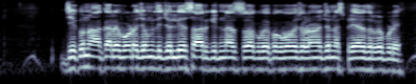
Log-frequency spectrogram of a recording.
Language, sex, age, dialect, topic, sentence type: Bengali, male, 18-24, Standard Colloquial, agriculture, statement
